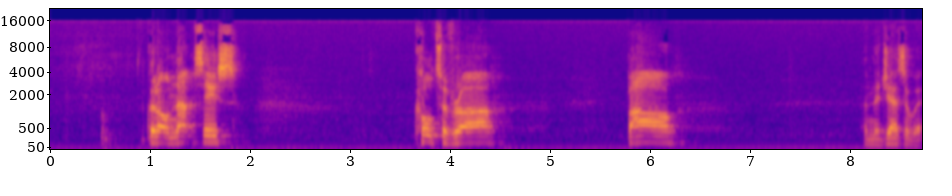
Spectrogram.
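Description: A man speaks into a microphone in a room, pausing between phrases.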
